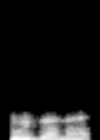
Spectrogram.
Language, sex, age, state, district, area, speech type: Nepali, female, 18-30, West Bengal, Kalimpong, rural, conversation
